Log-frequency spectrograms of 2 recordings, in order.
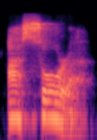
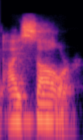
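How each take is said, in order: First: An R sound links saw to a reduced er. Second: Saw and her are said without an added R. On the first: "British people add an R sound to connect these two words. And they say" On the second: "I prefer the American accent, ... this sentence I would say"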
